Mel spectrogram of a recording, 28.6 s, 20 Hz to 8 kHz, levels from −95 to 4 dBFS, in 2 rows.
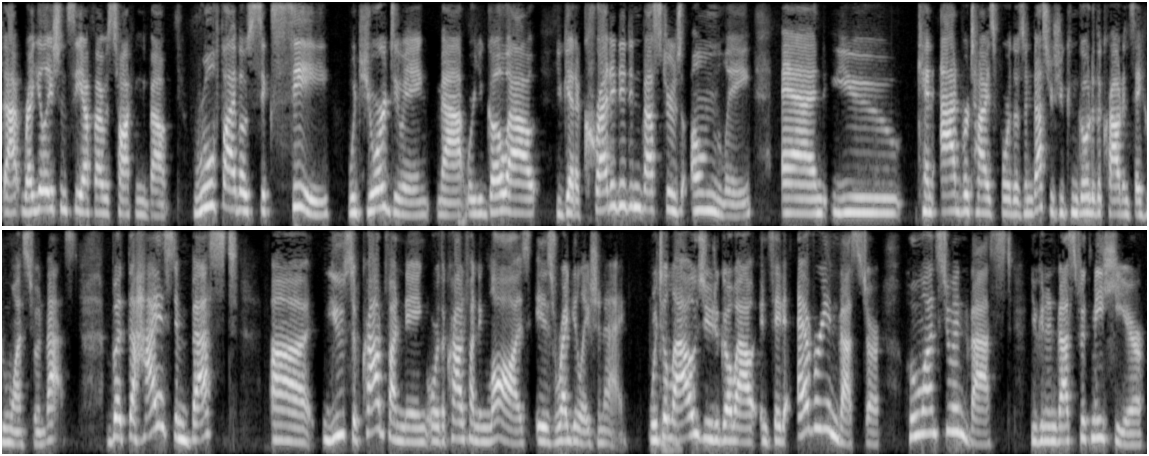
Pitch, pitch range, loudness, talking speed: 200 Hz, 190-235 Hz, -13 LUFS, 165 wpm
